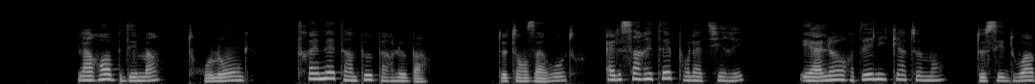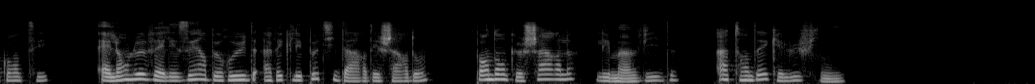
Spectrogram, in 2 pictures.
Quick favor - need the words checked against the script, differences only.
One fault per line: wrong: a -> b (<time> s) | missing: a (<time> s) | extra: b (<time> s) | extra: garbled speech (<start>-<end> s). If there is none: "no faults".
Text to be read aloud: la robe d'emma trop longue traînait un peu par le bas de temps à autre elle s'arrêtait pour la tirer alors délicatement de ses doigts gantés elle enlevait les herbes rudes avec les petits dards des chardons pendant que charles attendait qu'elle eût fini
extra: et (8.0 s)
extra: les mains vides (16.3 s)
